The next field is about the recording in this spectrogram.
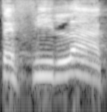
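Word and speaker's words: תפילה: pero el término hebreo es de fila con efe de feo y acento en la a de fi la oración la palabra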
